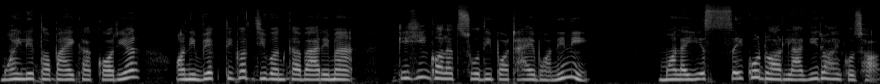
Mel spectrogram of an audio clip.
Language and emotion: Nepali, fearful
